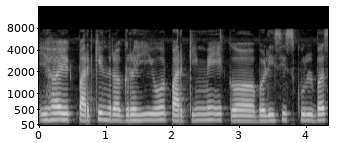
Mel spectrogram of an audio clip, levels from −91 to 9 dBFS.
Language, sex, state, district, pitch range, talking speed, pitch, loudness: Hindi, female, Chhattisgarh, Sukma, 175-190 Hz, 205 wpm, 180 Hz, -19 LUFS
